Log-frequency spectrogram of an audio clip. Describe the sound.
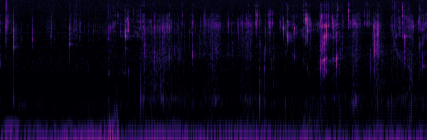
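Soft, wet chewing of sweet food from a boxful sent as a gift, with many small crunchy clicks and squishy bites scattered through the stretch. The sound stays faint and close, with no talk.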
